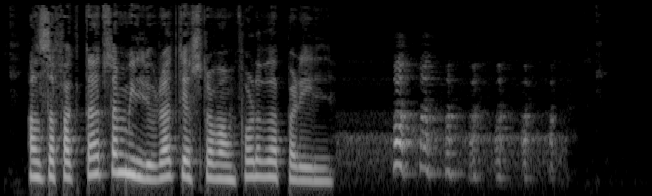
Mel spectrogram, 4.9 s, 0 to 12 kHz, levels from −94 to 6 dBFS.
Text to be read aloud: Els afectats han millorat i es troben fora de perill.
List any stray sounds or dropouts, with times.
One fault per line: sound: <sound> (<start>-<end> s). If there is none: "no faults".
sound: laugh (2.9-4.2 s)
